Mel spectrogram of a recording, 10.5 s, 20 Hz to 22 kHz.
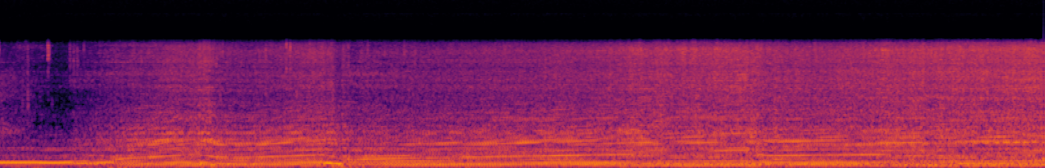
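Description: Dodge Scat Pack's 392 Hemi V8 at full throttle from a standing launch, heard inside the cabin: the revs climb, drop back at each upshift and climb again through the gears.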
